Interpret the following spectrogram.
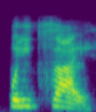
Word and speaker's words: Polizei: When you see EI, you sound it like I. Polizei, mine, dein, sein.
